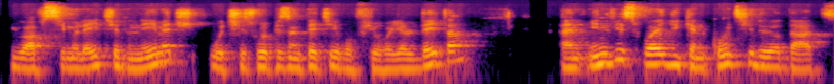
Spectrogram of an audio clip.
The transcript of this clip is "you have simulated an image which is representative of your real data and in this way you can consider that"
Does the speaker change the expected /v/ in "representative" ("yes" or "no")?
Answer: no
